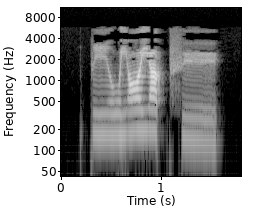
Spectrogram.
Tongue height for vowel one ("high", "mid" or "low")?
high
